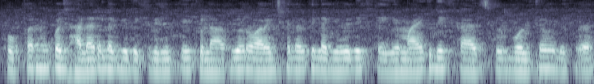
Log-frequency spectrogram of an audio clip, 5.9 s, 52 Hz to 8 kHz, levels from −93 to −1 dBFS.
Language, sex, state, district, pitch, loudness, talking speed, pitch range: Hindi, male, Karnataka, Gulbarga, 120 Hz, -17 LUFS, 210 wpm, 115-125 Hz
